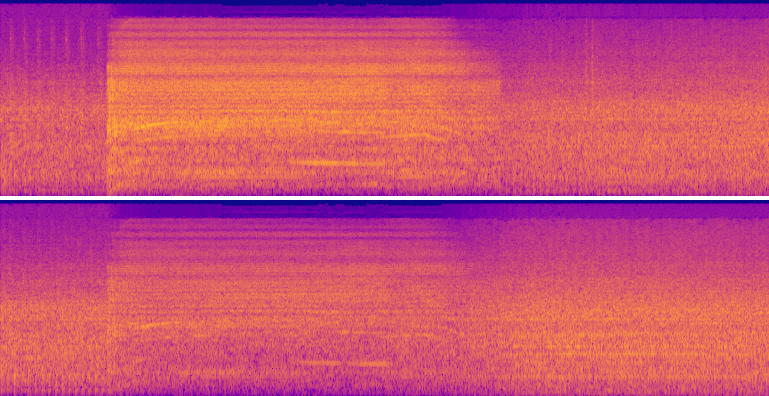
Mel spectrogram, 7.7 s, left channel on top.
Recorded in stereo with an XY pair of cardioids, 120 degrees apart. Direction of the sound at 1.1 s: 60° left.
